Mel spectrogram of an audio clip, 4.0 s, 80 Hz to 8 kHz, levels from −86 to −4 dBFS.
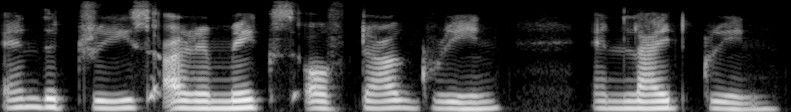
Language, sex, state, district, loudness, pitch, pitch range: English, female, Arunachal Pradesh, Longding, -18 LUFS, 185 Hz, 180-195 Hz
